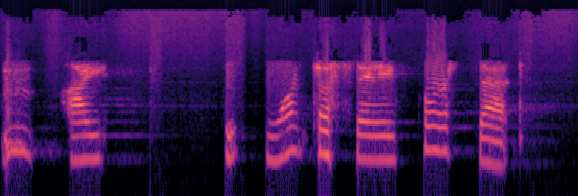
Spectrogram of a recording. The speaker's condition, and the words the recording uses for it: ALS (motor neuron disease). I've learned to pace myself when I speak with my breathing and slowing down or pausing.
